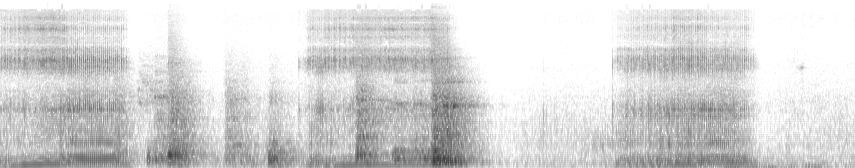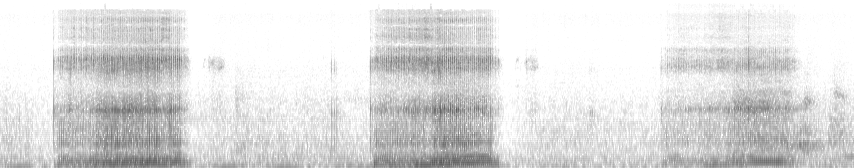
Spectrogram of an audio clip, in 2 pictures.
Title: snoring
